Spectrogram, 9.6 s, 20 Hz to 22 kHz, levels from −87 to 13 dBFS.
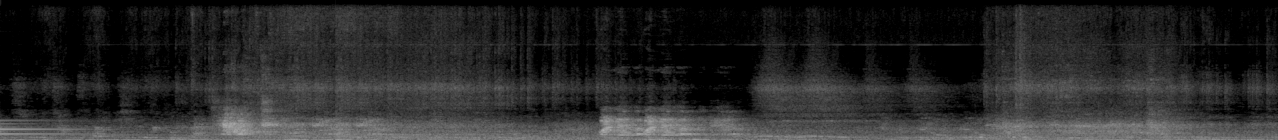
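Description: From 2.51 s to 7.73 s, a doubled audio track appears. A second copy of the sound trails about a third of a second behind, roughly as loud as the first. It has no decay or room colour. It cuts in and out abruptly, likely from a slower capture path recording twice.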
